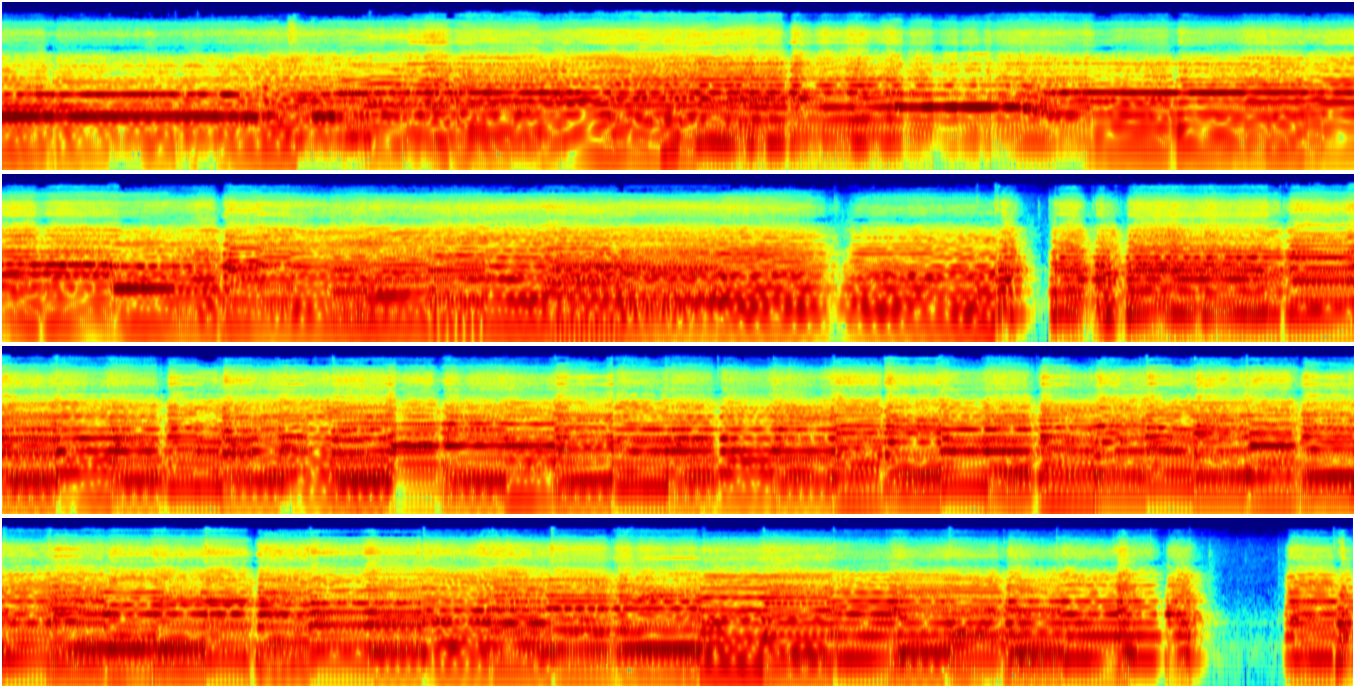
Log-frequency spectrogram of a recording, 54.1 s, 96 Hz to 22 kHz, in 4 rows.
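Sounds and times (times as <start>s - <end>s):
piano accordion playing: 0.0s - 54.0s.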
